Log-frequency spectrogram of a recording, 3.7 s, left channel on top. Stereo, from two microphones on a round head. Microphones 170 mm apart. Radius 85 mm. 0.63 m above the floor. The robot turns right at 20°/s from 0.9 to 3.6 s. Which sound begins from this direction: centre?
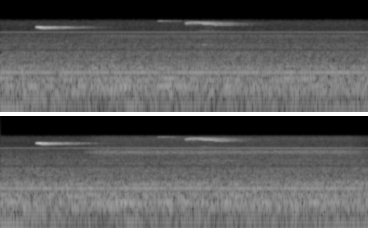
A squeak, at 0.3 s.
